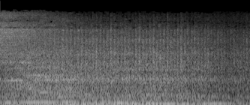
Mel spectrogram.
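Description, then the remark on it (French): A large bus engine idles steadily with a deep, low rumble and a constant drone, fairly loud, holding an even level with no voices; the bus is ready, its oil changed and its air conditioning checked. “le bus lui il est prêt, la vidange a été faite, l'air conditionné a été contrôlé,”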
